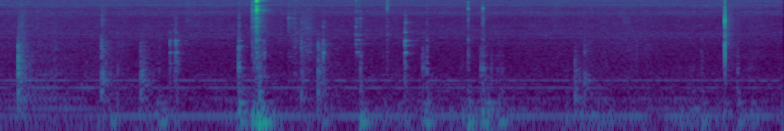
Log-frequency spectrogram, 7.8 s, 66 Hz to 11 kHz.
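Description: Light metallic clicks and taps of small parts being handled at a VW 02J transmission case, with one louder knock about two and a half seconds in, over a steady low hum.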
